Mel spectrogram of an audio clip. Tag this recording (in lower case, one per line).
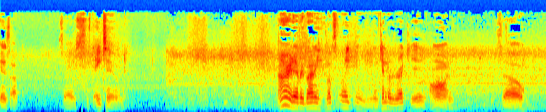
speech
